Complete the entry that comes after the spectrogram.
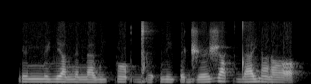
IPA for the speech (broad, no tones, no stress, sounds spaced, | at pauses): ɾ ø mː ø lʲ ɑ n ɐ n a w i k ɔ̃ ʔ ɡ͡ǀ ə ʔ ð i ʔ ə d͡ʒ ə˞ ʒ ɑ k d a j ɑ̃ ɾ ɑ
